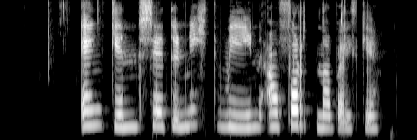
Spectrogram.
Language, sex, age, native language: Icelandic, female, 13, Polish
